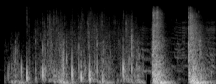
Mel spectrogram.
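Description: Footsteps and clatter on a station platform, then wooden railway coach doors slammed shut: two heavy thuds near the end.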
